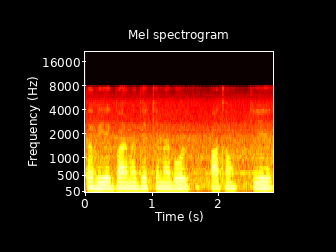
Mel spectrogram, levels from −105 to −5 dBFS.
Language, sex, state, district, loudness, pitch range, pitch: Chhattisgarhi, male, Chhattisgarh, Kabirdham, -15 LUFS, 140-145 Hz, 145 Hz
